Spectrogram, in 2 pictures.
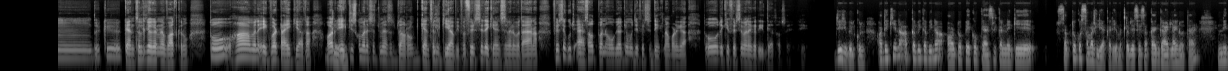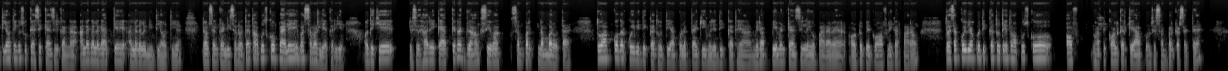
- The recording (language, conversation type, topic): Hindi, advice, सब्सक्रिप्शन रद्द करने में आपको किस तरह की कठिनाई हो रही है?
- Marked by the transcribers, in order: in English: "कैंसल"; in English: "ट्राई"; in English: "कैंसल"; in English: "ऑटो पे"; in English: "कैंसल"; in English: "गाइड्लाइन"; in English: "कैंसल"; in English: "टर्म्स एण्ड कन्डिशन"; in English: "पेमेंट कैंसल"; in English: "ऑटो पे"; in English: "ऑफ"; horn; in English: "ऑफ"; other background noise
